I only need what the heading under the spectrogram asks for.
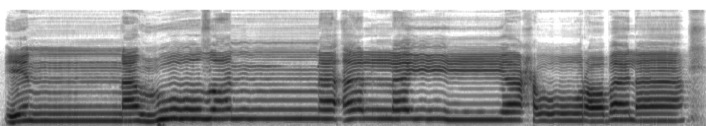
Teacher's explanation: Sini ada nun mati bertemu dengan ya. Cara bacanya masuk ke ya disertai dengung. · Cara bacanya masuk ke lam tanpa dengung. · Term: idgham bighunah, idgham bila gunnah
